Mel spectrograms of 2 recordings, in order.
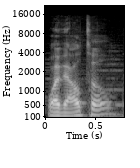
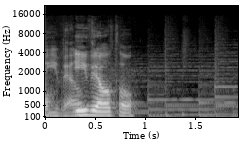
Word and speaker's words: Yveltal: Wyvalto. Did you say Wyvalto? How do you pronounce it? Yveltal? Yveltal? It's like evil. Yveltal.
